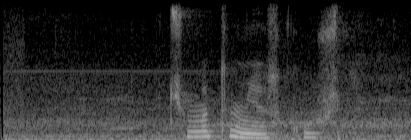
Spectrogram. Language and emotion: Russian, sad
